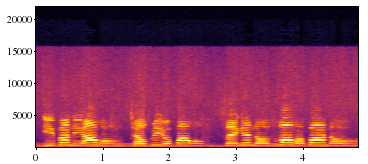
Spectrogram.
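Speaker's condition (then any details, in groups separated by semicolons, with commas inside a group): No condition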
